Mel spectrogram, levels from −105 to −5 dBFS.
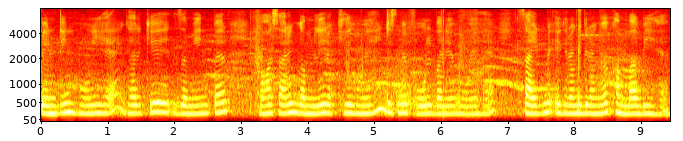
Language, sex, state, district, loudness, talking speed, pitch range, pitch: Hindi, female, Uttar Pradesh, Muzaffarnagar, -16 LUFS, 160 wpm, 210-240 Hz, 220 Hz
